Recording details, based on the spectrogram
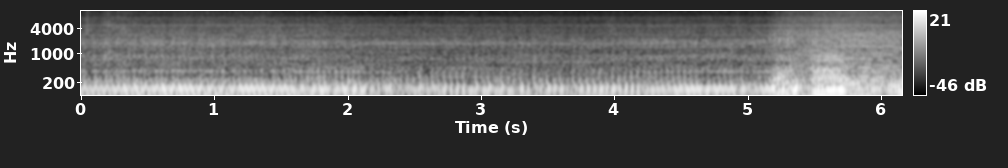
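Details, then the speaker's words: Zontes 125 single-cylinder motorcycle after fuel tank flush (rust, twigs, water) for blocked carb, warm, choke off: steady even idle putter rising cleanly into a rev without stumbling; normal running. "okay so that sounds and feels quite moving off like that"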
